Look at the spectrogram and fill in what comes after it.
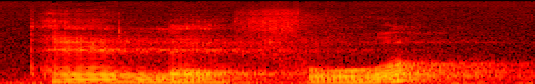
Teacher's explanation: The second word, telefoner, that is on the second to last syllable.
